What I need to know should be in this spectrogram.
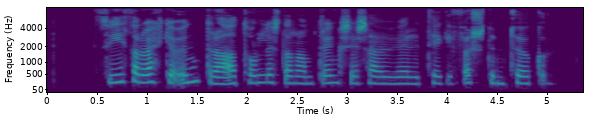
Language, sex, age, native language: Icelandic, female, 30-39, Icelandic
